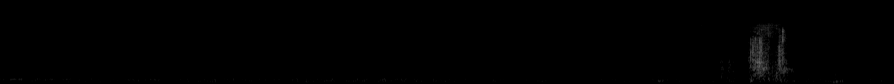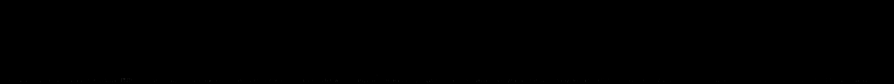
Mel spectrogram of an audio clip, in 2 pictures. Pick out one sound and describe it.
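A brush swishes softly across paper.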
